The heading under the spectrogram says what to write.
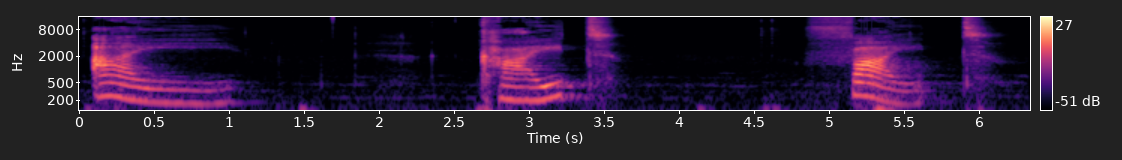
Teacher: we're gliding from one sound, ah, up to the other vowel, e, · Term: diphthong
